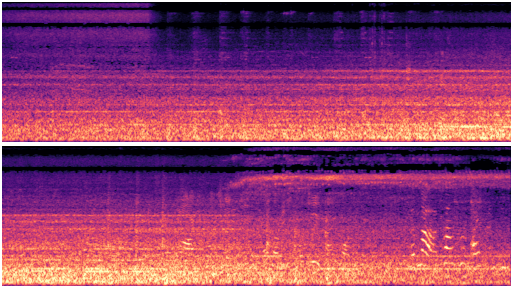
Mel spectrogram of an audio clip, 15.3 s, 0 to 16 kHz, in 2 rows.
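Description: A Chinese HXD1D electric locomotive running light slowly past. Its steady hum and the rumble of its wheels on the track grow louder to a peak about two-thirds of the way in. A few short squeaks come near the end.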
